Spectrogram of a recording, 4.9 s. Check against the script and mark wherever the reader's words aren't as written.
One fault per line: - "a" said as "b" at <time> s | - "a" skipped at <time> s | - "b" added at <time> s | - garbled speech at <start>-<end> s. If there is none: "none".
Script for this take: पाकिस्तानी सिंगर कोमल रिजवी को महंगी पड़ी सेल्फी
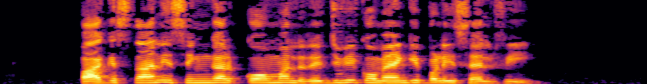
none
